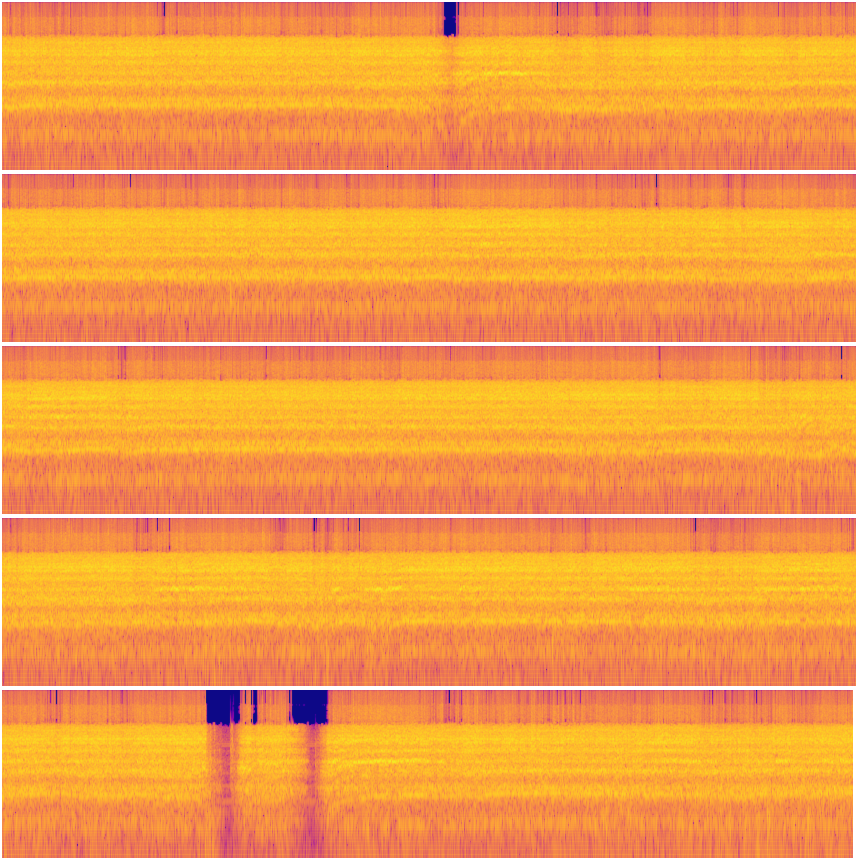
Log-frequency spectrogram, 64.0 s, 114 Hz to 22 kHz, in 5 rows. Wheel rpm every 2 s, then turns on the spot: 230, 230, 230, 170, 200, 220, 230, 230, 230, 230, 230, 230, 220, 220, 230, 230, 240, 210, 210, 200, 210, 220, 230, 230, 220, 220, 210, 100, 150, 220, 230, 220.
none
